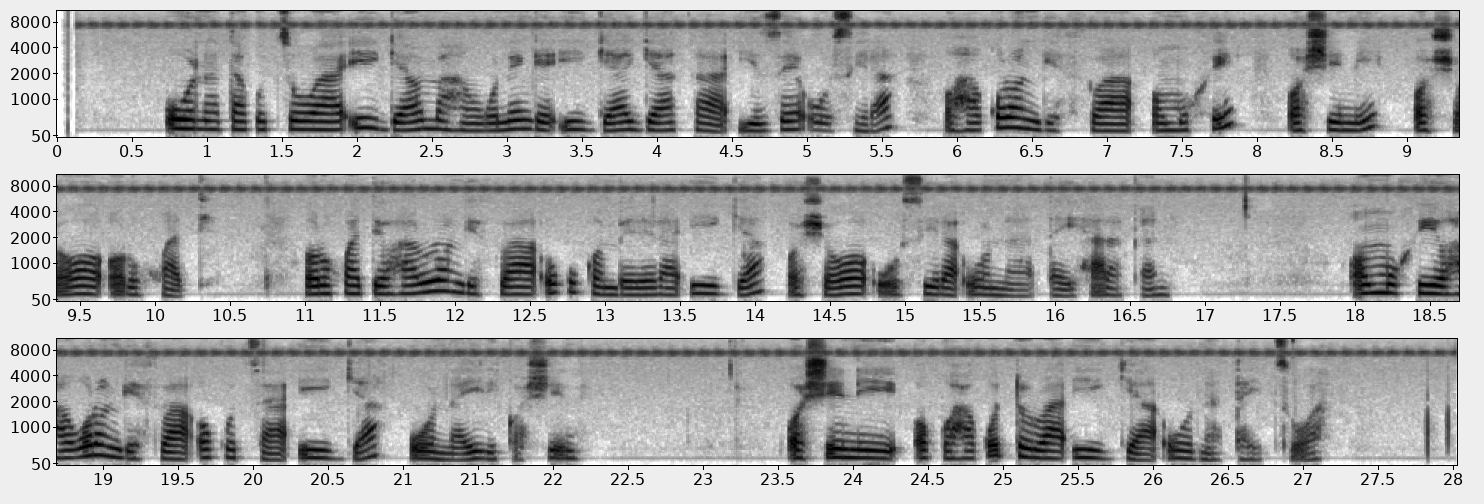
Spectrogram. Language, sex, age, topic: Oshiwambo, female, 25-35, agriculture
